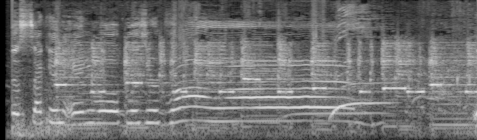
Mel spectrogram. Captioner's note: cheering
